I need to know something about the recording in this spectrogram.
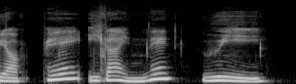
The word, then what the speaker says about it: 위: 위를 소리내려면 자음 이응이 소리가 없으므로 문의 우와 비슷한 우를 먼저 발음하고 키위의 이와 비슷한 이를 빠르게 붙여서 위라고 소리냅니다.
